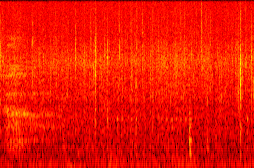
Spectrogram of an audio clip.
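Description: Rain and sleet falling on a small boat's cabin: a steady hiss dotted with scattered sharp ticks from drops striking.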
